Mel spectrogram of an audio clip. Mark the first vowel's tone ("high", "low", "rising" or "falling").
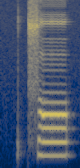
high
